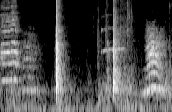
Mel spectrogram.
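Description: Metal latch on a wooden stall door clicking open: one sharp click under a second in, then a fainter knock about half a second later.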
